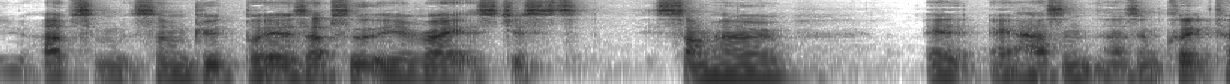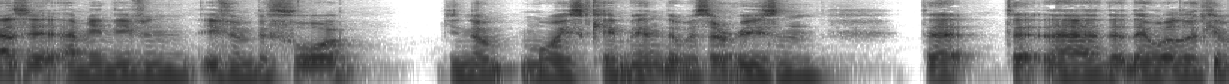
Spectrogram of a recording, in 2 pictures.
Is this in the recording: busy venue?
no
